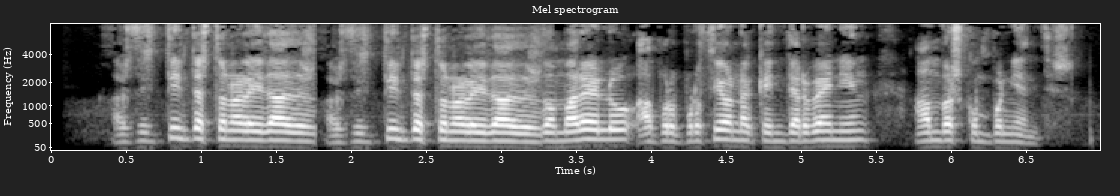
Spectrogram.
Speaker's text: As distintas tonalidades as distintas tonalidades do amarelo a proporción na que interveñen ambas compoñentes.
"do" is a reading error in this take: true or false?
false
